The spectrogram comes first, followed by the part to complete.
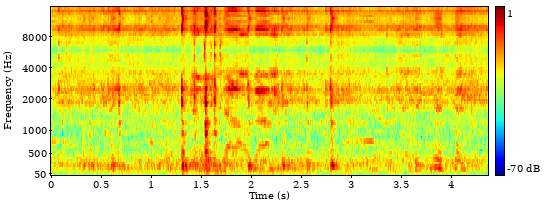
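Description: Pool water lapping and sloshing right at the microphone against the pool wall, with a cluster of sharp splashy knocks about a second and a half in and another near the three-second mark.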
